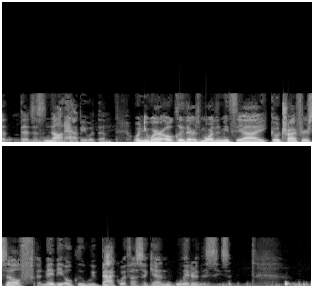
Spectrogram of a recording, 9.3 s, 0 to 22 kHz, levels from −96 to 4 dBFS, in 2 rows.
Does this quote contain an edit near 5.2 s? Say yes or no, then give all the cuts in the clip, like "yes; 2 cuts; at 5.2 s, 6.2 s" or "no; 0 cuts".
yes; 1 cut; at 5.2 s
